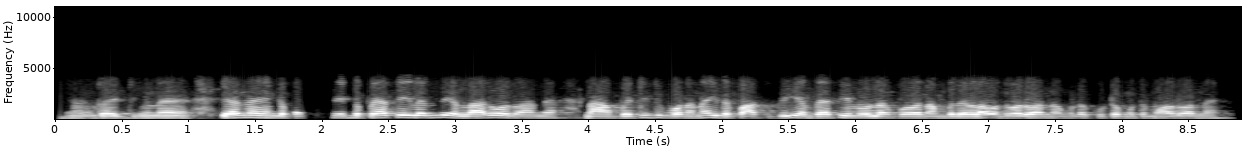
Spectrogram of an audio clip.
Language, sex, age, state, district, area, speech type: Tamil, male, 45-60, Tamil Nadu, Nagapattinam, rural, conversation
